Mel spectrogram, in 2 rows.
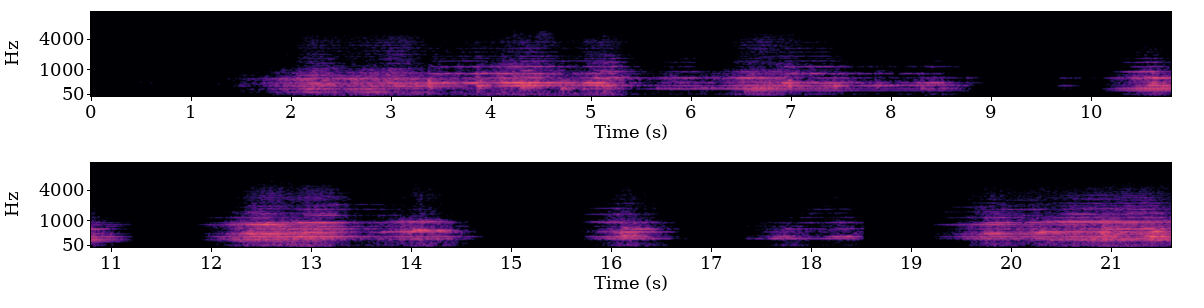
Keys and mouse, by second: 0.2 ctrl+z, 4.1 KP_7, 4.2 middle click, 4.8 KP_9, 11.6-13.1 middle drag, 11.8 click, 11.8 right click, 13.9 ctrl+e, 15.3 middle click, 15.6-19.2 middle drag, 19.6-21.4 drag.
